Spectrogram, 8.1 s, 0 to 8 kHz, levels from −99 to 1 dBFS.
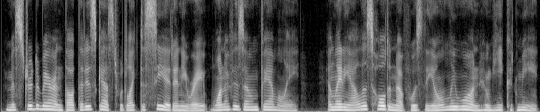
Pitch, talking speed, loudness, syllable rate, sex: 185 Hz, 230 wpm, -17 LUFS, 5.8 syllables/s, female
